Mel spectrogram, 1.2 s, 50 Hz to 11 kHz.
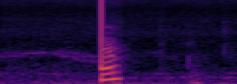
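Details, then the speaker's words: Tesla Model 3 Performance front brakes: one short sharp groaning creak as the brake pedal is pressed or released at standstill, also when turning the wheel while parking; stops once moving. Owner plans brake burnishing via Service Mode as the fix. "Cuando aperte el freno también cuando me estoy estacionando, mira cómo suena. Mira, si piso y suelto el freno, ¿cuándo hago esto?"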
